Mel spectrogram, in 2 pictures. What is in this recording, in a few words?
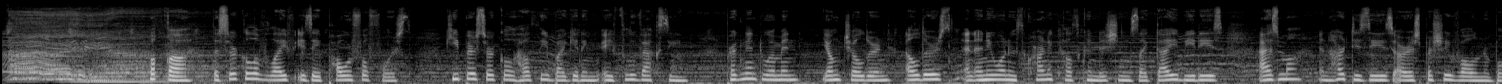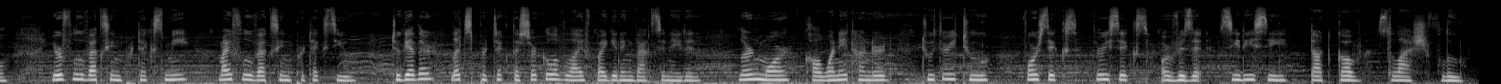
circleoflife yupik female; native and alaskan psas; flu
